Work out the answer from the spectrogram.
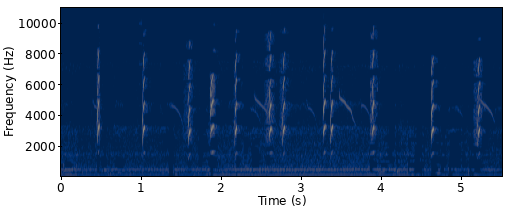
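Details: A spur-winged lapwing in the Hula Valley wetlands, Upper Galilee, Israel, gives sharp, metallic, high notes, about a dozen in five seconds, sometimes doubled, over a steady low mechanical hum.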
